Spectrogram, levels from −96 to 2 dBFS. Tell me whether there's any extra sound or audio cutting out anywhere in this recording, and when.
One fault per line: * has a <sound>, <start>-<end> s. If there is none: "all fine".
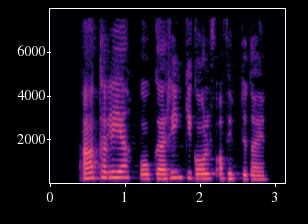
all fine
